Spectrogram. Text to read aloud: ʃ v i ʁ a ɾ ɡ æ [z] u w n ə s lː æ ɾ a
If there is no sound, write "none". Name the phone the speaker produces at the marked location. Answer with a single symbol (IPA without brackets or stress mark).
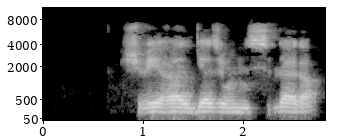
z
